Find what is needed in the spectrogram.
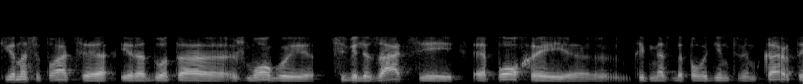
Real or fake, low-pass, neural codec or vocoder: real; 3.6 kHz; none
